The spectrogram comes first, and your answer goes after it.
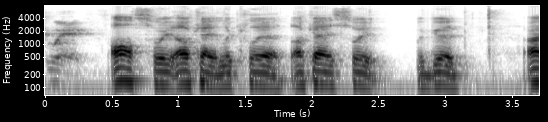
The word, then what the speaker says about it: Leclerc: Leclerc. Oh, okay. Because so many different people pronounce it differently, so I just want to make sure. That's the correct way. Oh, sweet. Okay, Leclerc.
